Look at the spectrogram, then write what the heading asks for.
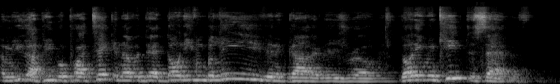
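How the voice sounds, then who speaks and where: A man's high voice at a very fast pace, lively in intonation, amid noticeable background noise. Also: hardly any pauses. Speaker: religious teacher. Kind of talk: bible study teaching.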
